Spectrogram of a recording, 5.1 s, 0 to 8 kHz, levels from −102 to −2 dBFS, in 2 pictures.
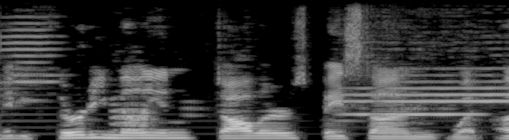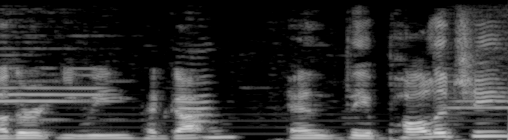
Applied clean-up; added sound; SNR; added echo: classical method Wiener filter.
